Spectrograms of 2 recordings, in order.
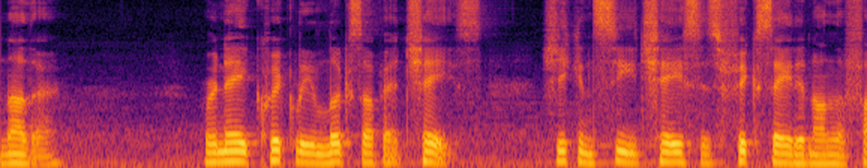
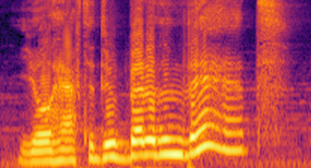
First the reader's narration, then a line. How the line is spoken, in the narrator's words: Lucia shouts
